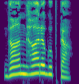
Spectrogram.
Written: ಗಾಂಧಾರಗುಪ್ತ

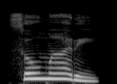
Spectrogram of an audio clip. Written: ಸಮರು

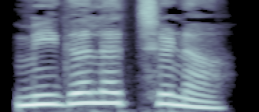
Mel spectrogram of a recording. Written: ಮಿಗಲಚ್ಚಣ

